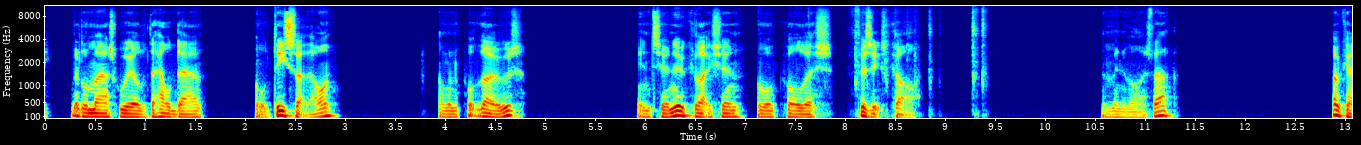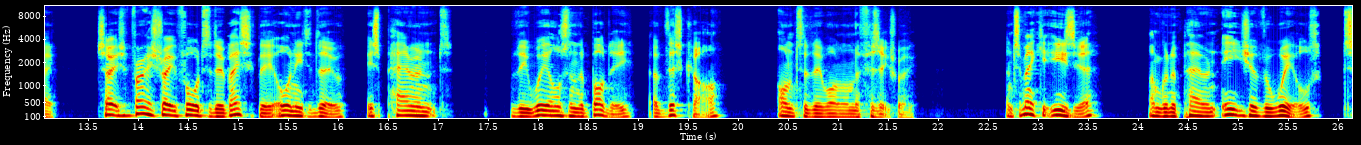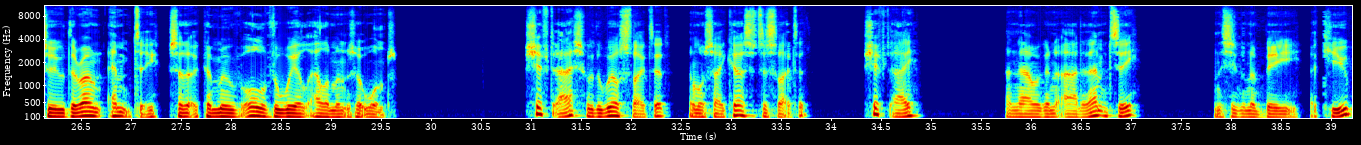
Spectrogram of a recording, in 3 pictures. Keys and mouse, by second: 3.7 m, 11.5 click, 12.1 ctrl+middle click, 12.3 shift+middle click, 13.4 middle click, 13.8 middle click, 22.5 shift+middle click, 24.0 ctrl+middle click, 25.4 middle click, 26.6 ctrl+middle click, 29.5 middle click, 31.6 shift+s, 34.6 shift+a.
